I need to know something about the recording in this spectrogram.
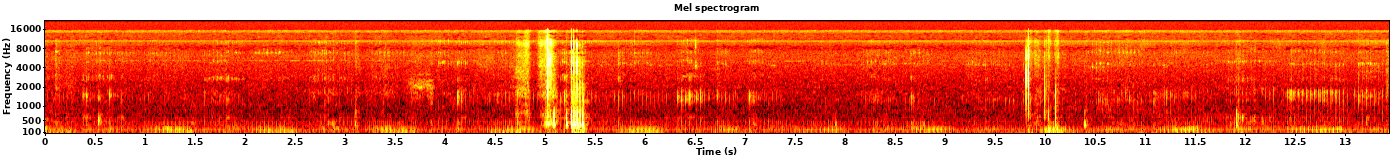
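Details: Happy kitten purring softly, a low steady rumble with a few sharp clicks and knocks breaking through around the middle and near ten seconds.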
